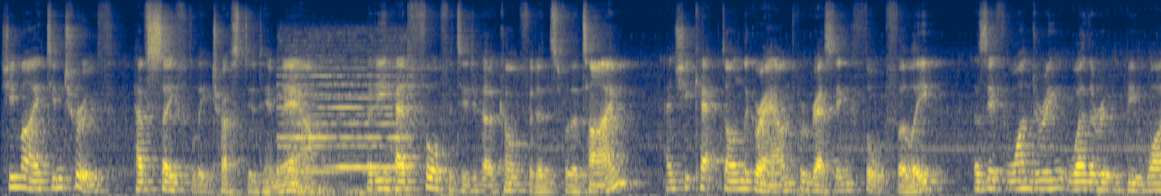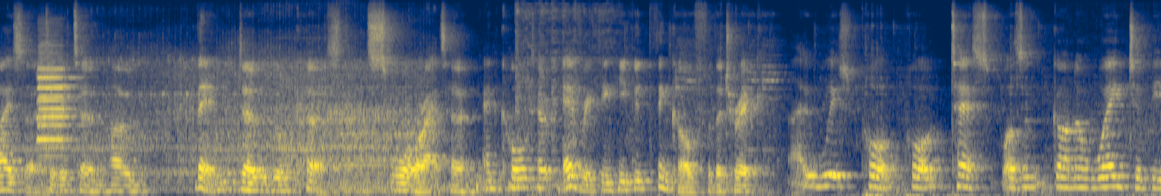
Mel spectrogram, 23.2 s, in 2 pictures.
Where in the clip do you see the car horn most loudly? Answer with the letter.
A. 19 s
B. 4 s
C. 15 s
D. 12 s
D.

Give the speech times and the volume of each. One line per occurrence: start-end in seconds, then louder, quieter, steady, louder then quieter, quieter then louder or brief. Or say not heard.
0.0-23.1 steady.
